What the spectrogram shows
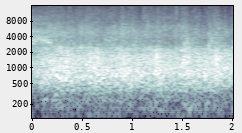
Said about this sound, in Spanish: Ya se lo dimos a los padres, pero vamos a darle un fuerte aplauso a nuestro Padre Celestial, que ha sido bueno, ha sido fiel con nosotros.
